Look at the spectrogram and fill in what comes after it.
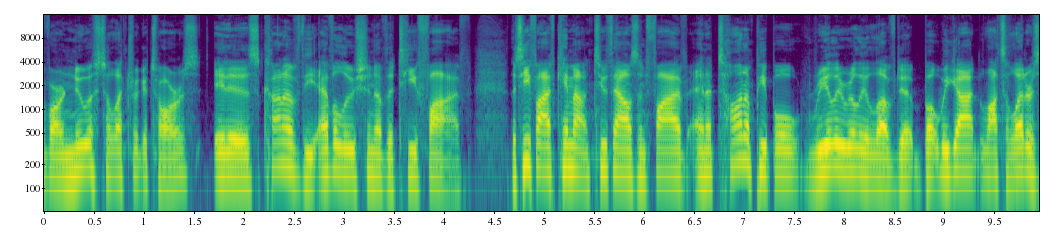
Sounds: speech

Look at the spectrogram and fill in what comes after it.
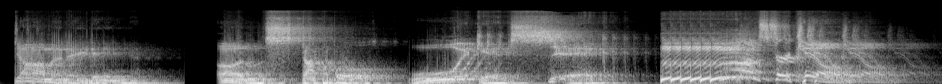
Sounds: reverberation

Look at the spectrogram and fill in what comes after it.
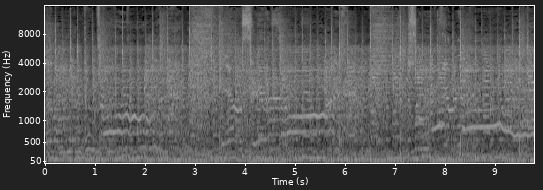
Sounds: music

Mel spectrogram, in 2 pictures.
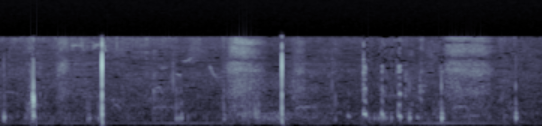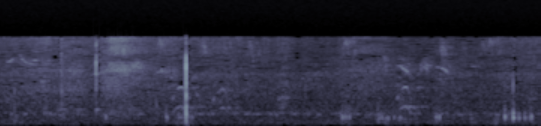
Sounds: bow-wow, animal

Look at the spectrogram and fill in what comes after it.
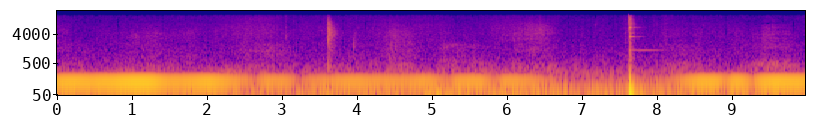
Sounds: playing tuning fork

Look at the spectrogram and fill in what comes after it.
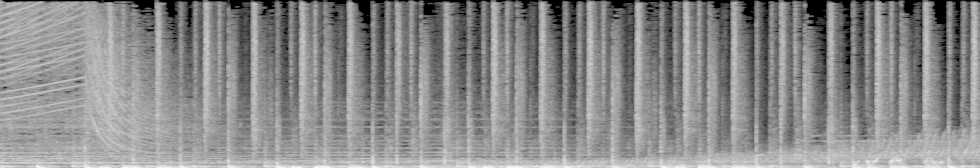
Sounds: music

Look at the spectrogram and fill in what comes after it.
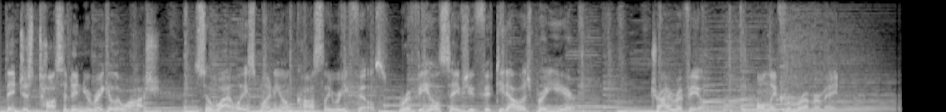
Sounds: speech, music

